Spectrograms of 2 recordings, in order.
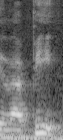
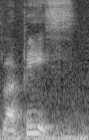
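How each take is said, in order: First: Lápiz the way they say it in Spain; Castilian lápiz. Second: Lápiz ending in a clear s, "LAH-pees"; lápiz, s not th, as in the Americas; Latin American lápiz. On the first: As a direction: say lápiz with a hissing Spanish-from-Spain z. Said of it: "In Spain". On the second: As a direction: say lápiz with a plain s at the end. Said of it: "You would say in, uh, here, in the Americas". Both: Shown as a demonstration.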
